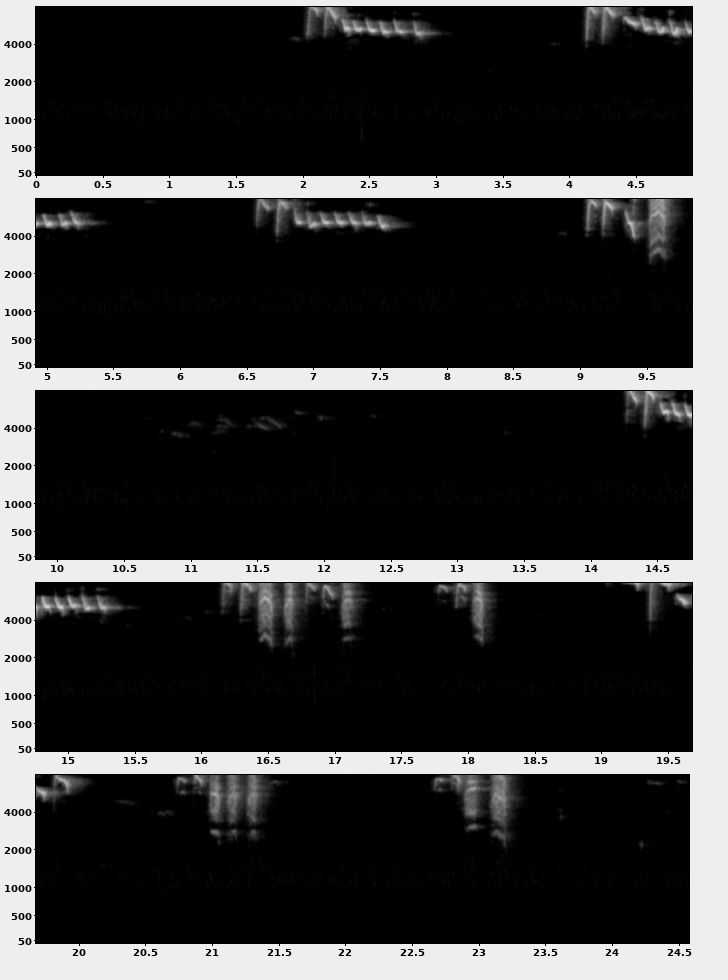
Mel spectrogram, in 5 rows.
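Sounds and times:
Eurasian blue tit trilling song: 2.0s - 3.0s, 4.1s - 5.4s, 6.6s - 7.7s, 9.0s - 9.8s, 14.3s - 15.4s, 16.1s - 17.2s, 17.8s - 18.2s, 19.0s - 21.5s, 22.7s - 23.3s.

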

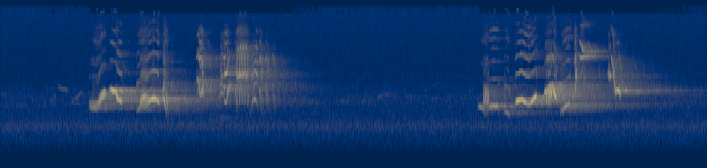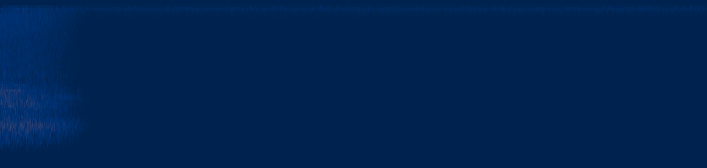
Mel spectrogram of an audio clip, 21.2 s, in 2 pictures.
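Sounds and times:
common blackbird singing: 0.7s - 6.6s, 7.2s - 10.8s.

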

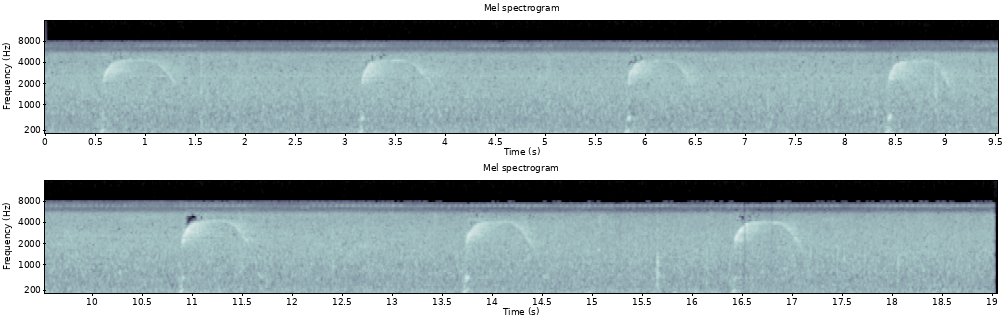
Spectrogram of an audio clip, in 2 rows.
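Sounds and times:
steady hiss: 0.0s - 19.0s
bird giving arched whistles: 0.5s - 1.4s, 3.1s - 4.0s, 5.8s - 6.6s, 8.4s - 9.2s, 10.8s - 11.8s, 13.7s - 14.6s, 16.4s - 17.2s.

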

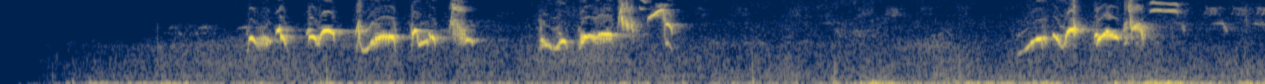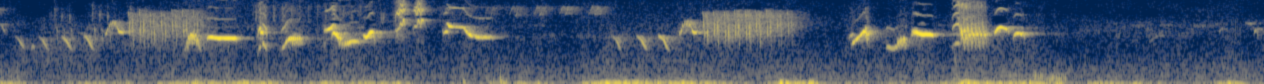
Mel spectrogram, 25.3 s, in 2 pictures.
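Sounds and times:
Eurasian blackbird song: 1.7s - 6.9s, 10.2s - 23.0s.

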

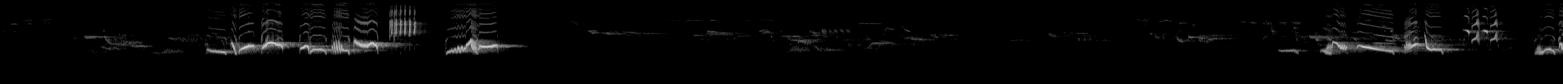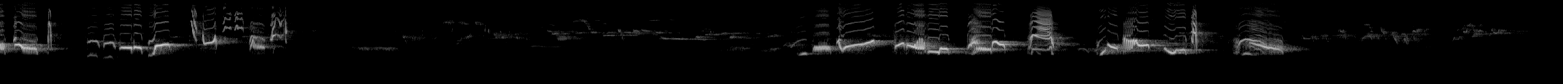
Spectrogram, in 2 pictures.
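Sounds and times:
common blackbird singing: 0.0s - 31.0s.

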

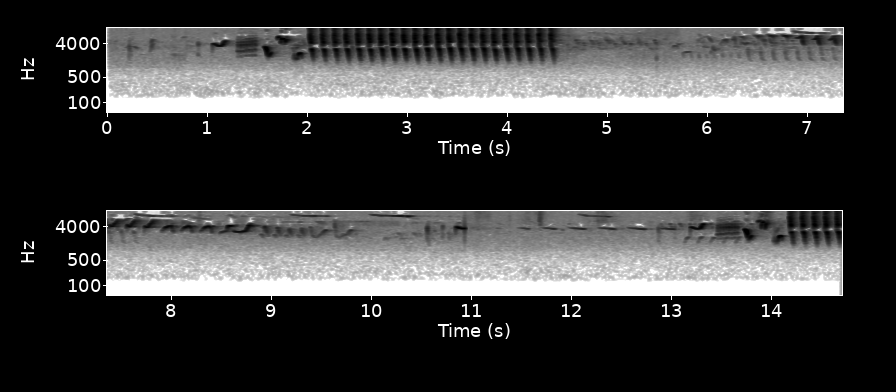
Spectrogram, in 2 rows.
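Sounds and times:
Common nightingale song Luscinia megarhynchos: 1.0s - 4.6s, 6.2s - 11.0s, 11.8s - 14.6s.

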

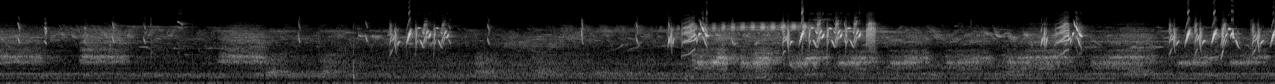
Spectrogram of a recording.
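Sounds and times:
European goldfinch Carduelis carduelis twittering: 0.0s - 12.7s.

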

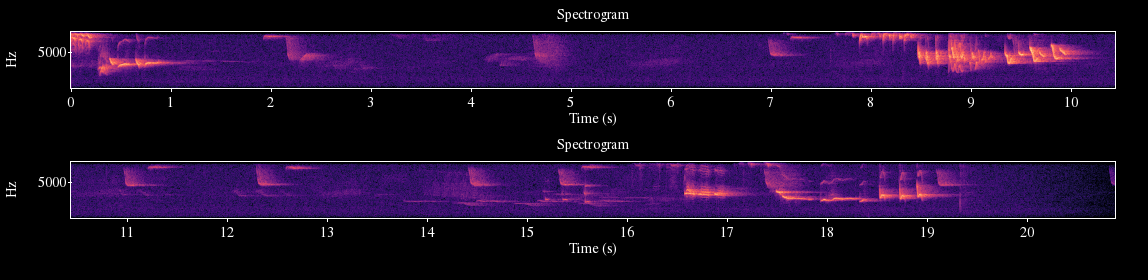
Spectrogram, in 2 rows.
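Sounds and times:
European robin singing: 0.0s - 3.0s, 7.0s - 10.1s, 12.1s - 19.4s.

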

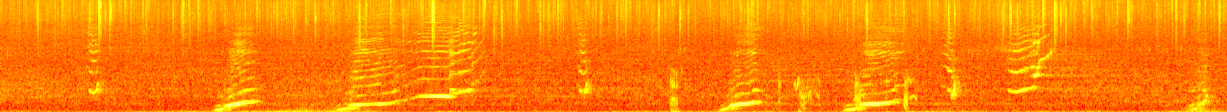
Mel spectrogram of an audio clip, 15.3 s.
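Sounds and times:
humpback whale song: 2.7s - 3.4s, 4.2s - 6.2s, 7.2s - 7.5s, 8.4s - 13.4s, 14.7s - 15.3s.

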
